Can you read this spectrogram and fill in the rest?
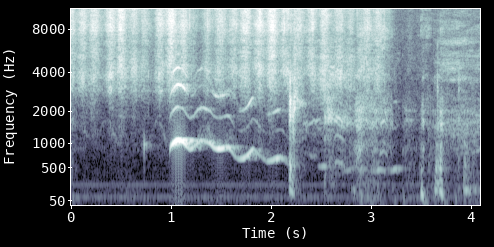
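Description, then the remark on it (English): One performer plays a slide whistle and a shaker simultaneously: the slide whistle swoops down in a wobbly, wavering glide while the shaker rattles along in a steady, quick rhythm, the whistle fading out before a few scattered taps close it. “For the record, he just played a slide whistle and a shaker simultaneously.”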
